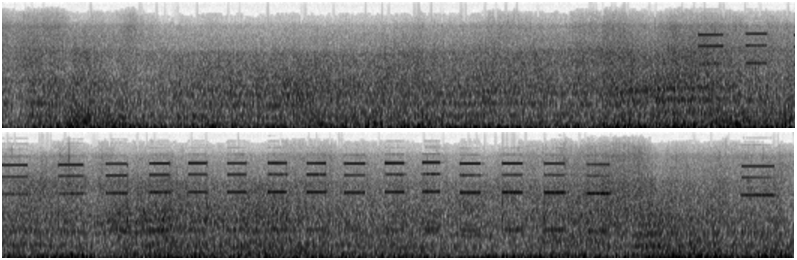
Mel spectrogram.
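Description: Strong wind rushes and buffets steadily outdoors.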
